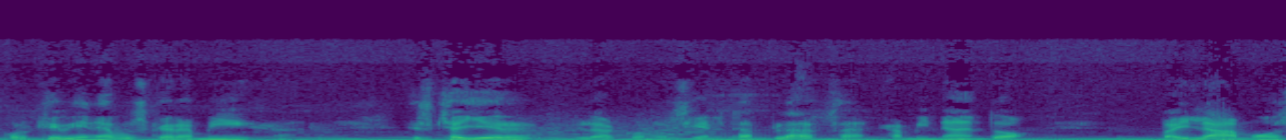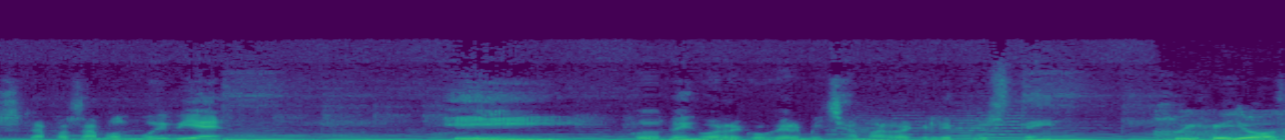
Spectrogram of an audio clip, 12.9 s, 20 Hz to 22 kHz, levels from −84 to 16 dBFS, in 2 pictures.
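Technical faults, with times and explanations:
1.50–1.60 s, 3.67–3.70 s, 5.59–5.63 s, 7.67–7.70 s, 9.65–9.72 s and 11.65–11.68 s, lost LE Audio frames: the Bluetooth link dropped 30 to 70 ms of audio each time, consistent with runs of 10 ms LC3 frames. The decoder refilled each gap by repeating the last spectrum with randomised phase, so tonal content briefly turns into a noisy smear. The first event is broken up, with about 60 ms lost over 100 ms and no gap longer than about 20 ms.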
